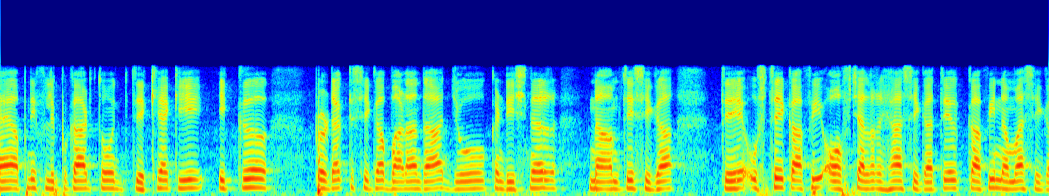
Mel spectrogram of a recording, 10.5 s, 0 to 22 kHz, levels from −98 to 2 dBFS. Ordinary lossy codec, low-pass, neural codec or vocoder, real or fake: none; 5.4 kHz; vocoder, 22.05 kHz, 80 mel bands, WaveNeXt; fake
